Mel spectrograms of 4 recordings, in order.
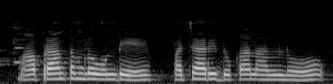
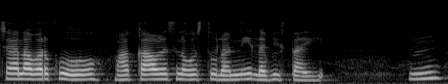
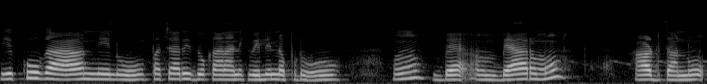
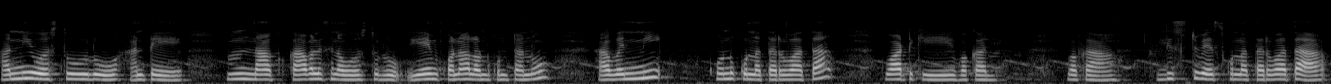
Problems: constant background noise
